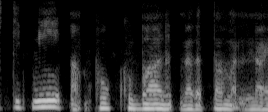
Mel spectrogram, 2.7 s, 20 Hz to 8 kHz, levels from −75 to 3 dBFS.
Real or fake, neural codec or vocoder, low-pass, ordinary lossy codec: fake; codec, 16 kHz, 2 kbps, FreqCodec, smaller model; none; none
